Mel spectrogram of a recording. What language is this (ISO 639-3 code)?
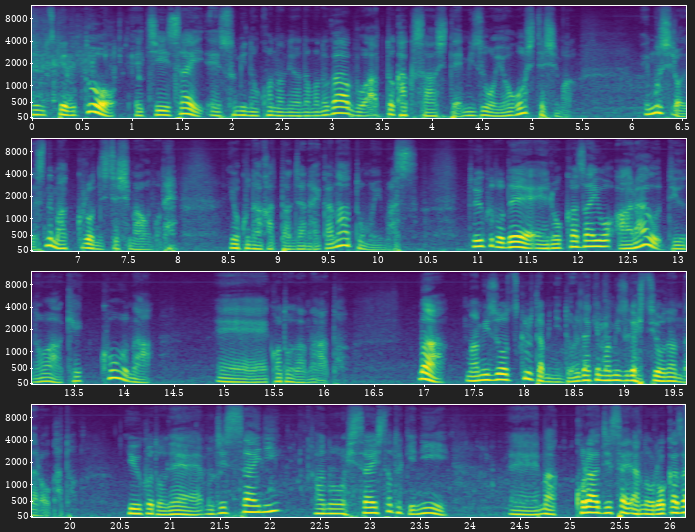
jpn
